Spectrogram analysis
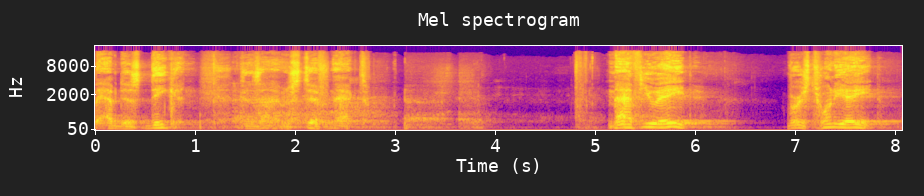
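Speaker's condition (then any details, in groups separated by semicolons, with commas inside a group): Laryngeal cancer after radiation; still affected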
